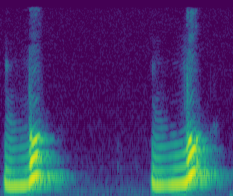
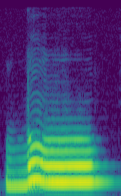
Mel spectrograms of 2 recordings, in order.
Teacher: if I double the length of the dhamma and say bu, two counts, twice the length of the dhamma, then it will be wawul mad · Shown in: second take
